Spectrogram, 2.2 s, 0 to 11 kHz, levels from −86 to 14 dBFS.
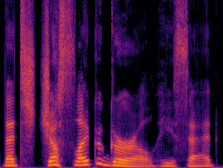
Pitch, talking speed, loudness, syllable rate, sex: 190 Hz, 190 wpm, -18 LUFS, 3.3 syllables/s, female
